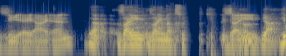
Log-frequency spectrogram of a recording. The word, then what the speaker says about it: Zain: And I'm thinking of the individual, I think his name is pronounced Zain. I could be wrong, Z-A-I-N.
